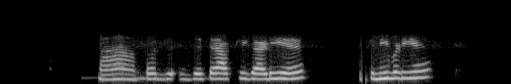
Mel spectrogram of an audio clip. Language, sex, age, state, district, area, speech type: Hindi, female, 60+, Uttar Pradesh, Sitapur, rural, conversation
